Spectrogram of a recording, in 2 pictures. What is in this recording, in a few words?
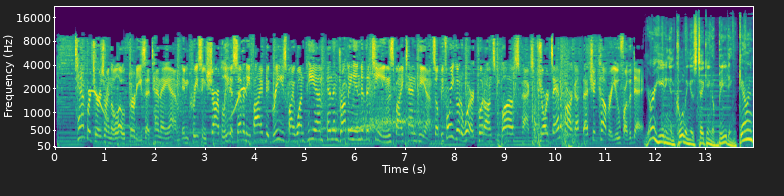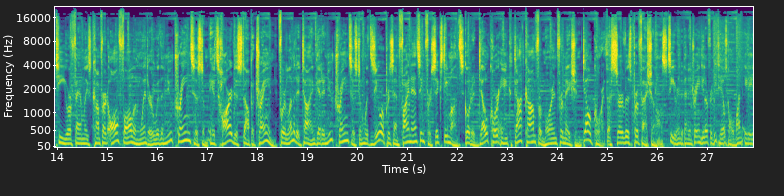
Radio; Delcor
